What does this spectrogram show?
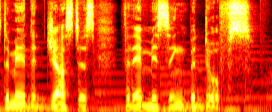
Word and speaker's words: Bidoof: Twitter melted down, memes flew faster than quick attack, and fans demanded justice for their missing Bidoofs. I know it's technically pronounced Bidoof, but um I can't stop saying Bidoof.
